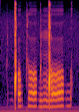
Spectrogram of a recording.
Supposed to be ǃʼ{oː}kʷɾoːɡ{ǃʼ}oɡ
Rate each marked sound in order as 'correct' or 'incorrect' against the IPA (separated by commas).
incorrect, incorrect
